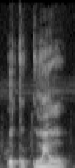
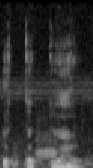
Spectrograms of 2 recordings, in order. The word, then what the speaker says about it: Oko: water Hall being called OKO that is the correct pronunciation um and difficult one for most people to say oku that is how it is said by the ambo people in Namibia if you don't believe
